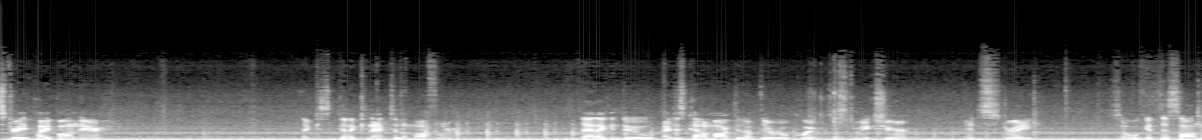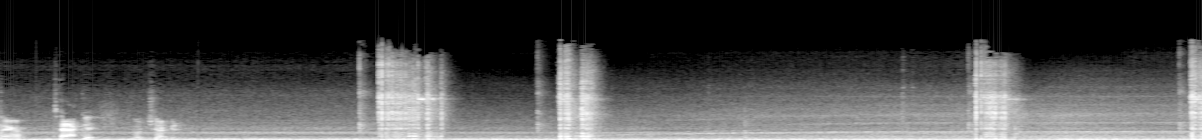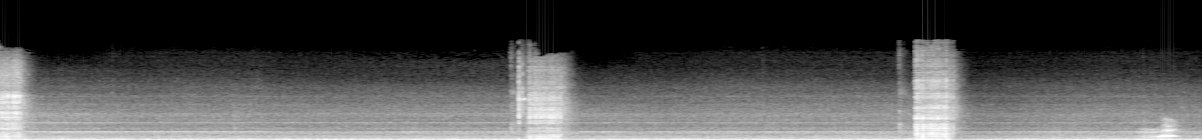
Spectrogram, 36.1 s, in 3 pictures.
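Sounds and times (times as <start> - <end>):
low shop hum: 0.0 - 36.0
welder crackling bursts: 15.6 - 16.5, 21.7 - 22.3, 23.8 - 24.4, 29.2 - 29.8, 33.0 - 33.7.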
